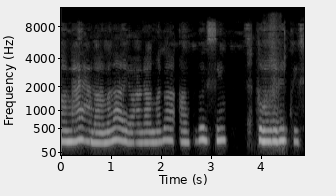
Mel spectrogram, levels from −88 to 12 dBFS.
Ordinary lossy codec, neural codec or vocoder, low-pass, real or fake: AAC, 32 kbps; codec, 24 kHz, 0.9 kbps, WavTokenizer, medium music audio release; 10.8 kHz; fake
